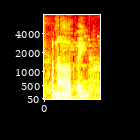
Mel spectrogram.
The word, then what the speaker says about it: Penelope: Is that short for Penelope? Officially, yes, but I never can be bothered with all 4 syllables.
